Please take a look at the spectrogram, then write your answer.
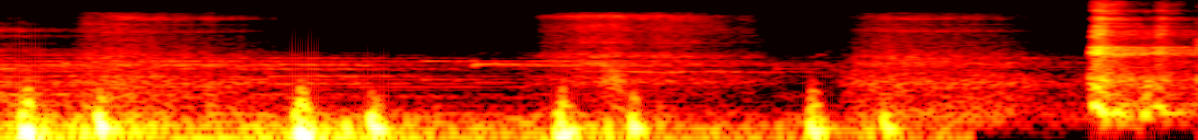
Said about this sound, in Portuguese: Quando eu tô no estúdio, tudo começa a ficar lento. Eu sinto o meu coração batendo devagar. Batida por batida.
